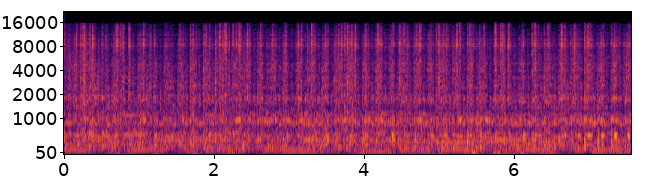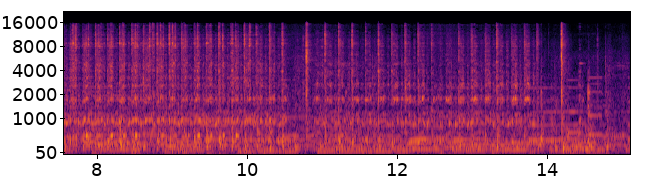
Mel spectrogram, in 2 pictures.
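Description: Wire whisk beating fast against the sides and bottom of a metal saucepan, a rapid even clatter of clicks, as a chocolate custard filling is whisked on the stove. The clicking thins out over the last few seconds. Background music with a bass line plays under it.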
